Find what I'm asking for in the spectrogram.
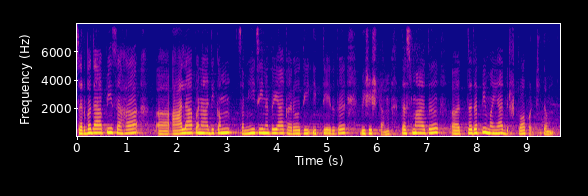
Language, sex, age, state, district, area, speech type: Sanskrit, female, 18-30, Karnataka, Uttara Kannada, urban, spontaneous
